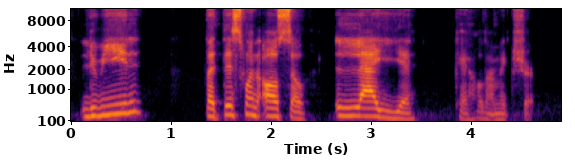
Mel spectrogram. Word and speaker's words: l'ail: L'ail. Okay, hold on, make sure. Yeah, l'ail. L'ail. Now, I'm exaggerating it, but it's important to exaggerate it because we don't pronounce it correctly.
